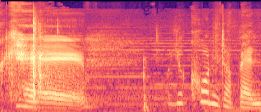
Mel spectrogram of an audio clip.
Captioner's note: dice roll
